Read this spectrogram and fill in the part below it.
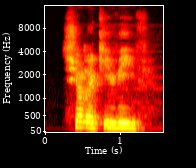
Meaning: on the alert
- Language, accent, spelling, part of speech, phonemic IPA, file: French, Canada, sur le qui-vive, prepositional phrase, /syʁ lə ki.viv/, LL-Q150 (fra)-sur le qui-vive.wav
